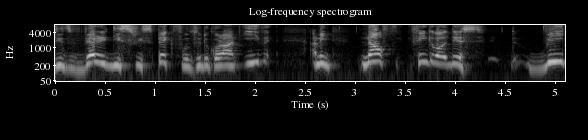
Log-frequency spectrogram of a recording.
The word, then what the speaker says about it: Quran: We claim to believe that the Quran, however you want to pronounce it, I prefer to pronounce it as Quran because that is the dialect of the people of Yemen, and the Prophet praised the people of Yemen many times.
